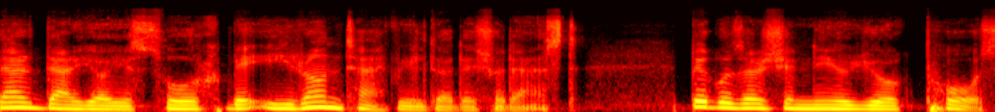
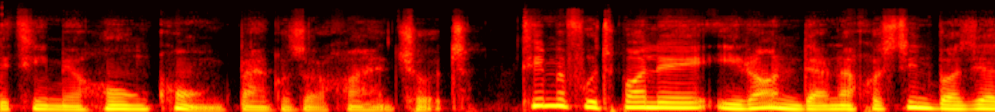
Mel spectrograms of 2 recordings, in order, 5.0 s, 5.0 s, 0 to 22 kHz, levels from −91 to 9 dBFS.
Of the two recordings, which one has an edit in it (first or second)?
second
